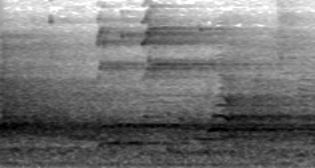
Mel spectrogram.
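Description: Badminton players' shoes squeak on a wooden court floor.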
